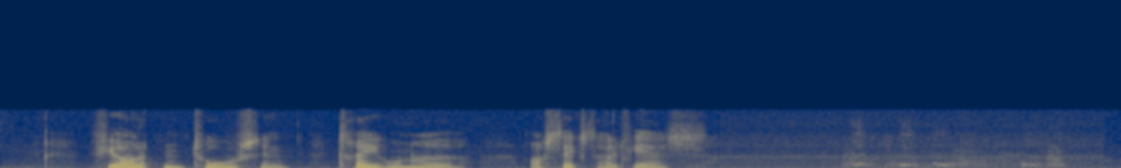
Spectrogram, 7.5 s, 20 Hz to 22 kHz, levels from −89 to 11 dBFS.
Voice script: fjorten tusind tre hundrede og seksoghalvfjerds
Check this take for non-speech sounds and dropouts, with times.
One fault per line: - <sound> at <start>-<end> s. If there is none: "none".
- bark at 5.6-7.1 s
